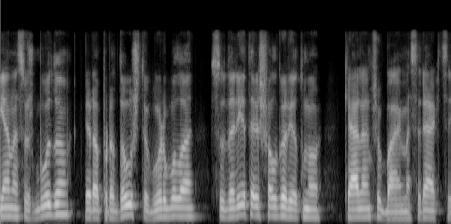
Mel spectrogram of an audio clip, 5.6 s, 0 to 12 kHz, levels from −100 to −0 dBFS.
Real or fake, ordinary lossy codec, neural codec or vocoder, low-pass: fake; MP3, 96 kbps; codec, 16 kHz, 4 kbps, X-Codec, HuBERT features, trained on general audio; 7.2 kHz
